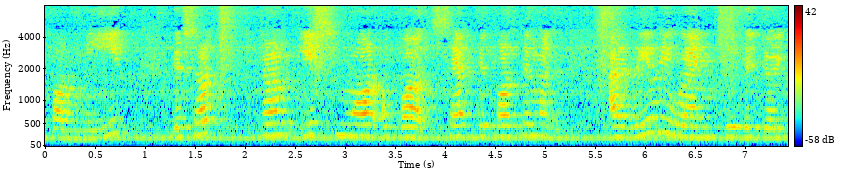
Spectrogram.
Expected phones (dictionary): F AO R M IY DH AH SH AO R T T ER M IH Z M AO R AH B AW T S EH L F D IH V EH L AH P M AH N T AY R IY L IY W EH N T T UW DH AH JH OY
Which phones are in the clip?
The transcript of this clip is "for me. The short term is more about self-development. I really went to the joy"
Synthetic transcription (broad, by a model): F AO R M IY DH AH S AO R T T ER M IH S M AO R AH B AW T S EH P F D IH P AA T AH M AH N T AY R IY L IY W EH N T T UW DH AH JH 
